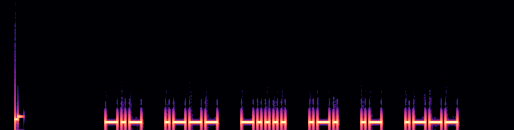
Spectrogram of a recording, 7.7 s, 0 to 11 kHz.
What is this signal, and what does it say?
Morse code, heard as a keyed tone, about 20 wpm, spaced as for 15 wpm, 700 Hz. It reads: KJ6RAJ
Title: 207 Lesson 33g - Letter j - Call Signs 20wpm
